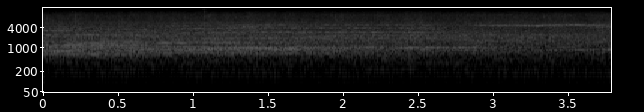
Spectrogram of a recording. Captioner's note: applause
